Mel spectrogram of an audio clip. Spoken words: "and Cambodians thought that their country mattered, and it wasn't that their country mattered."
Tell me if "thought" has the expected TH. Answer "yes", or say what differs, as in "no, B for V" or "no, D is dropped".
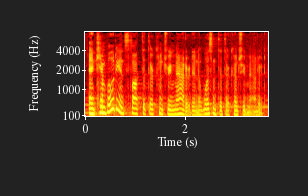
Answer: yes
